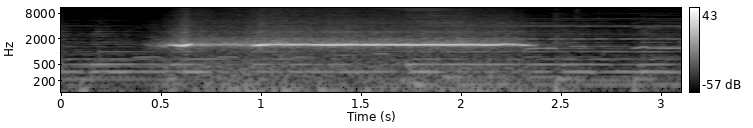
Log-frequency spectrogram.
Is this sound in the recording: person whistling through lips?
yes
